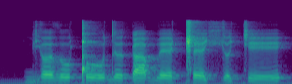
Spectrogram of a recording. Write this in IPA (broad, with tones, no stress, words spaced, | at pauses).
bjʌ˨ðo˨ǃo˨˩˦ də˨˩˦ɠa˨ bɛ˨˩˦ǁɛ˨˩˦çə˨˩˦ ce˨˩˦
